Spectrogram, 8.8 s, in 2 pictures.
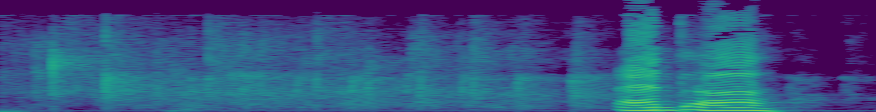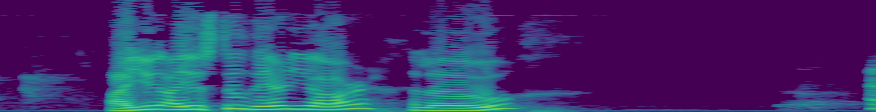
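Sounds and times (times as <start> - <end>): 
applause: 0.0 - 4.9
speech: 3.1 - 4.0, 4.9 - 7.1.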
